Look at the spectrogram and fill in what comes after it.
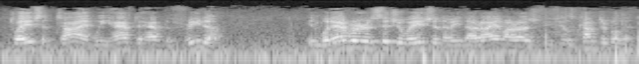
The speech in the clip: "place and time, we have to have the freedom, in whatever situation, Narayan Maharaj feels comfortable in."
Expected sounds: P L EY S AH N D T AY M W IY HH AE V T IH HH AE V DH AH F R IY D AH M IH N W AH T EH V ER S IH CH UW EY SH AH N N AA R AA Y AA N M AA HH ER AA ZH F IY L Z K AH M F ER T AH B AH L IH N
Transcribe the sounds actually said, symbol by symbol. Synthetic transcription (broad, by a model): P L EY S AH N T AY M W IY HH AE F T IH V DH AH F R IY D AH M IH N W AH T EH V ER S IH CH UW EY SH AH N N AA IH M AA N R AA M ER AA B F IY L Z K AH M F T AH B L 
